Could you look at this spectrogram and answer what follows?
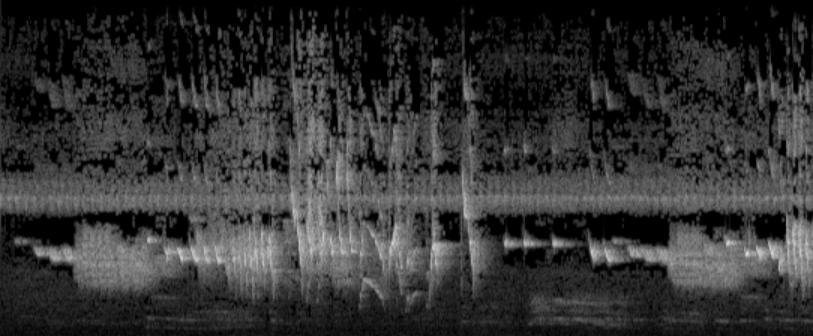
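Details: Lined seedeater, brown plumage, in lively full song: buzzy high phrases alternate with rapid rattling trills and dropping whistled slurs, the pattern recurring twice across the passage; faint steady high-pitched hum throughout.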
